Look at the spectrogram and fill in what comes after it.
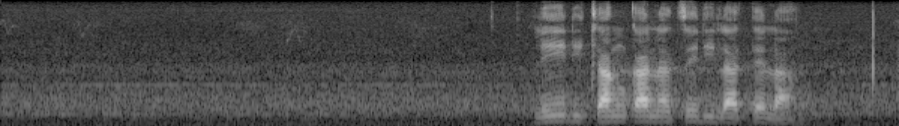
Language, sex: Tswana, male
